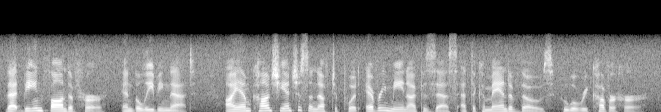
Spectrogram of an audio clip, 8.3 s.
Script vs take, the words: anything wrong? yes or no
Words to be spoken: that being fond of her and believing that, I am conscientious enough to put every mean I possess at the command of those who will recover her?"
no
